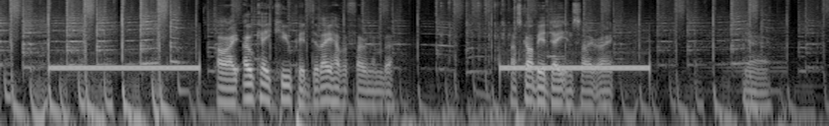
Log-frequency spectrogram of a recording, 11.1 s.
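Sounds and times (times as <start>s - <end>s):
electronic telephone ringtone on an unanswered call: 0.7s - 2.7s, 6.7s - 8.7s
speech: 2.9s - 5.4s, 6.8s - 8.3s, 9.9s - 10.3s.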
